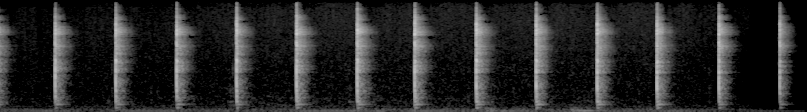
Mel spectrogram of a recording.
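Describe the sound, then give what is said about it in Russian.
The Leningrad metronome, broadcast on radio during the siege of Leningrad, ticks slowly and steadily, about fourteen sharp, bright clicks spaced a little under a second apart, sounding alone over a faint low hum. “Ну и давайте сейчас в память о суровых блокадных днях выведем в эфир звук ленинградского метронома.”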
